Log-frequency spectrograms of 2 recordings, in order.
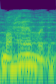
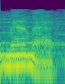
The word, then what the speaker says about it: Muhammad: after the H according to Ben yehuda's Hebrew English dictionary it is correctly pronounced as Muhammad not mmad so how we're going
